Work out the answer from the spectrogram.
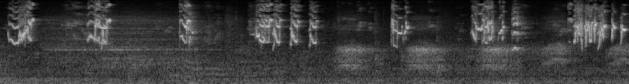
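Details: Lovebirds kept as pets chirping while playing: harsh, high chirp bursts, some doubled, interspersed with softer lower squeaky notes toward the end.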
